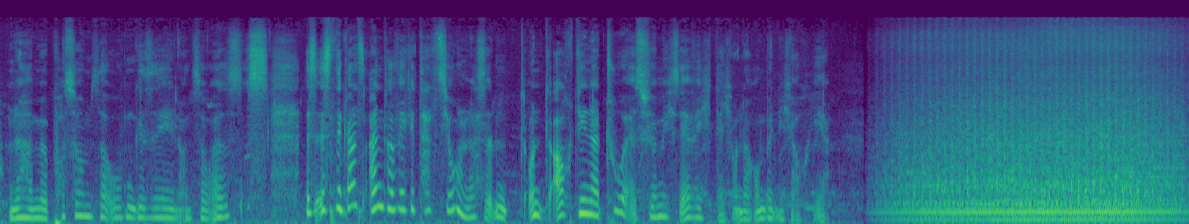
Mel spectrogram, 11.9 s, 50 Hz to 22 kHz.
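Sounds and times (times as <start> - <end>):
speech: 0.1 - 8.4
helicopter engine droning in flight: 8.6 - 11.8.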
